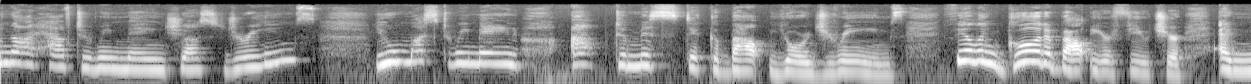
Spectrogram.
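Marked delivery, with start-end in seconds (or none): none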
